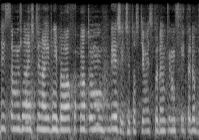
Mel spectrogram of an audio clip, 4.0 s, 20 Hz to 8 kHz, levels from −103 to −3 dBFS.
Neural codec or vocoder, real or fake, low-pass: codec, 44.1 kHz, 2.6 kbps, DAC; fake; 7.2 kHz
